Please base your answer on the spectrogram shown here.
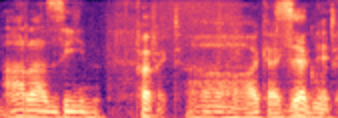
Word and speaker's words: Arasin: Arasin. Arasin.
